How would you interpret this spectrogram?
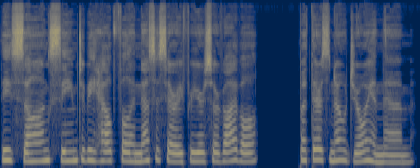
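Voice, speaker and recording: A woman leading a guided meditation as a spiritual teacher, with measured, deliberate phrasing. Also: medium pitch, steady tone, warm tone, smooth, no room sound, studio quality. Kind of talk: guided meditation, spoken as a channeled message.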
